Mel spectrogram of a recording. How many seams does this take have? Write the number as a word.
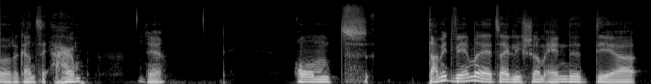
one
